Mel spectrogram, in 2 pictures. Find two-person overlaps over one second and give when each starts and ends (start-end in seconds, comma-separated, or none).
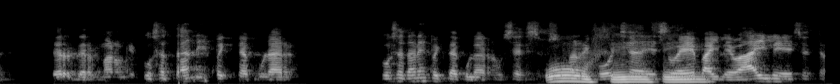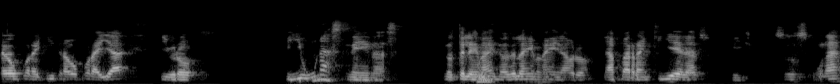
5.5-7.2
